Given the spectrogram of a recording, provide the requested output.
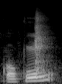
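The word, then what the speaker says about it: cuckoo: বাজ পাখি তারপর হচছে কোকিল কুকু এর উচ্চারণটা বললাম এক্ষেত্রে যে বিষয়টি আছে সেটা হচ্ছে সি এর পরে যদি কে থাকে তাহলে সিটা সাইলেন্ট থাকে এটা একটু খেয়াল রাখবে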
